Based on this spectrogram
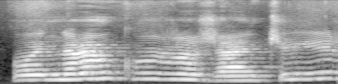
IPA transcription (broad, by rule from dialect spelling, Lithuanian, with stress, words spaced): oː ɪn ˈrɐŋkuː roːˈʒɐnʲt͡ʃʲuː ˈɪr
